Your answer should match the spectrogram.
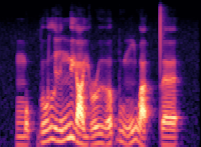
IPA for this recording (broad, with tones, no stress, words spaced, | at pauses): mo˨˩p̚lu˧˥li˧˥n ja˨˩jɹɨ˨˩˦ə̯ɓu˨˩˦ŋ wa˨˩t̚t̪ɛ˧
